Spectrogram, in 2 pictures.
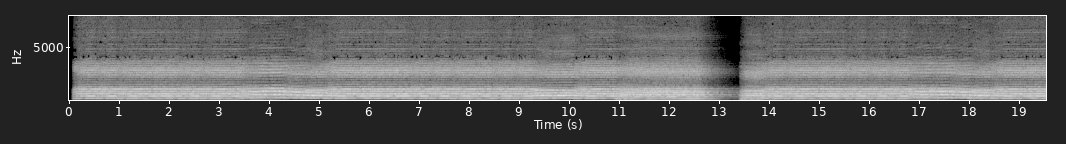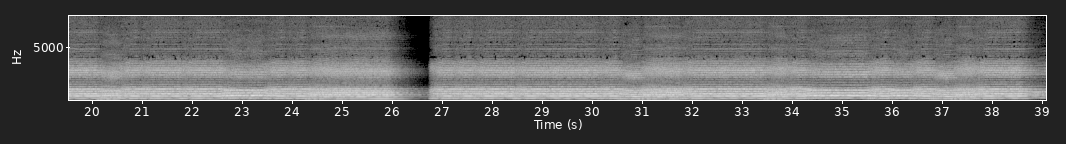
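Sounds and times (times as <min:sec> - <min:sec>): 
tenor singing: 0:00.1 - 0:39.0.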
